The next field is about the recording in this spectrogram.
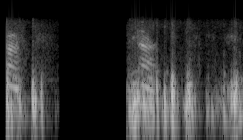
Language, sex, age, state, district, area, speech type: Malayalam, female, 45-60, Kerala, Kottayam, urban, conversation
